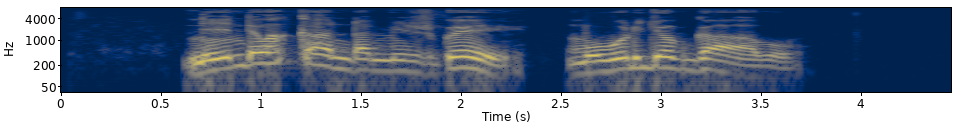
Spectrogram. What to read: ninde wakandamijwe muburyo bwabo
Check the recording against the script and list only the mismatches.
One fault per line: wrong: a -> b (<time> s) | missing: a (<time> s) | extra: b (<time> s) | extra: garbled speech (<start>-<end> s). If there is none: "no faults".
no faults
